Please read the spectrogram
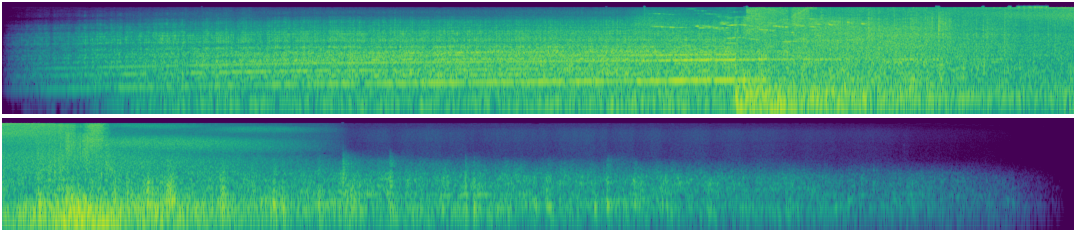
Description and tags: chronosphere-ish
"zeezack" requested a teleportation sound that resembled the Chronosphere from an old strategy game. Mostly using sounds I had on hand - this is pretty close. I could have gotten closer if I used some of my sound effects libraries - but I didn't. The only sound that wasn't mine was:
sci-fi, soundeffect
